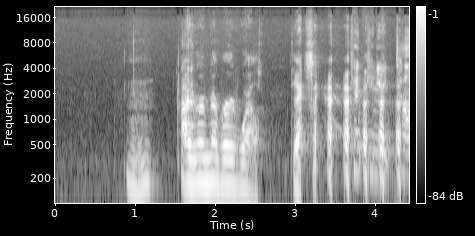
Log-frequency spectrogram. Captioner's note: laugh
